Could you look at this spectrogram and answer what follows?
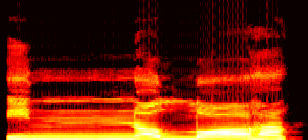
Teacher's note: نون مشدد ہے تو یہاں پر غنہ ہوگا اور اللہ کا نام موٹا پڑھا جائے گا، پر پڑھا جائے گا، کیونکہ اللہ کے نام سے پہلے زبر ہے.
